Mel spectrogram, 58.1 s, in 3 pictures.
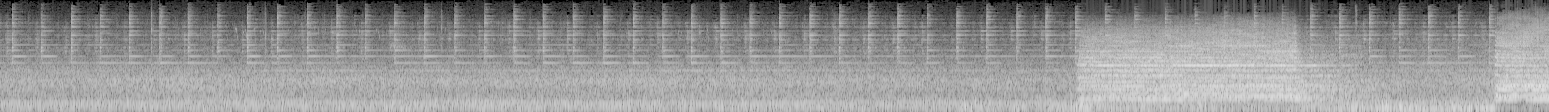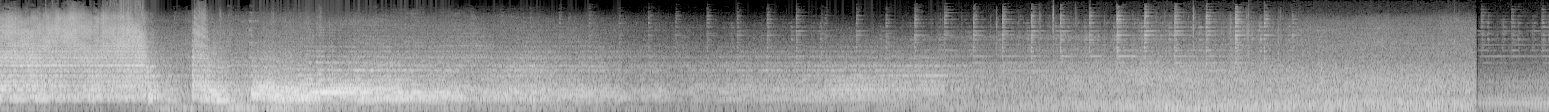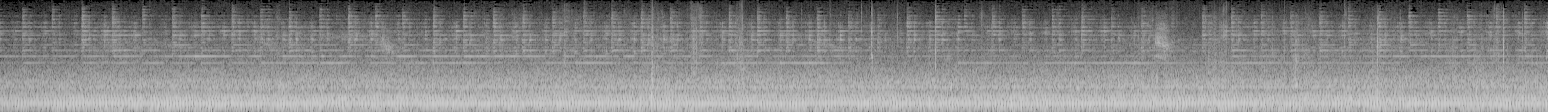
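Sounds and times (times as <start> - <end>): train passing by: 0.0 - 58.0.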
